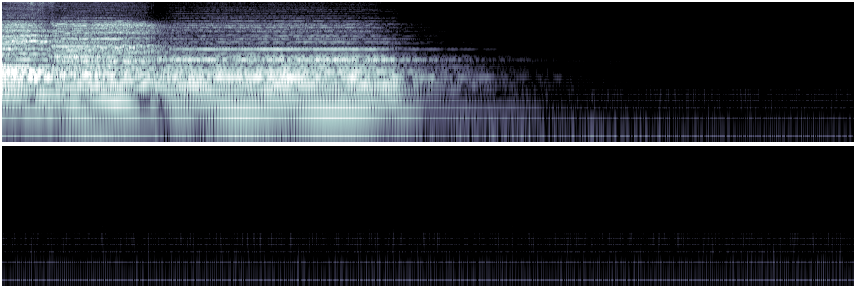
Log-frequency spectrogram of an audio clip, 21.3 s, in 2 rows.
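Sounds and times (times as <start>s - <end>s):
choir singing a chorale: 0.0s - 6.6s.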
